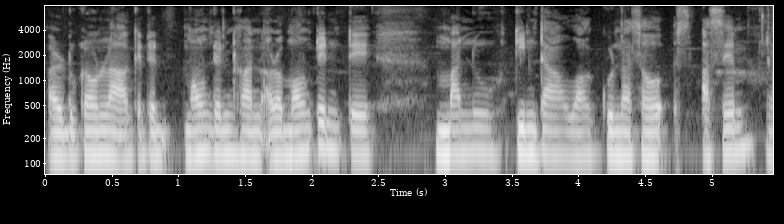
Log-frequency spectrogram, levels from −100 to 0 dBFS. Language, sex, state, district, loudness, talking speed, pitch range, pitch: Nagamese, male, Nagaland, Kohima, -16 LUFS, 165 wpm, 120-130 Hz, 125 Hz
